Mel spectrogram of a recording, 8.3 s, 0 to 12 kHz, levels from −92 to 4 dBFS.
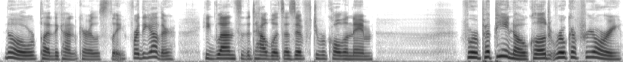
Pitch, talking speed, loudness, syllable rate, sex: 205 Hz, 175 wpm, -19 LUFS, 3.9 syllables/s, female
